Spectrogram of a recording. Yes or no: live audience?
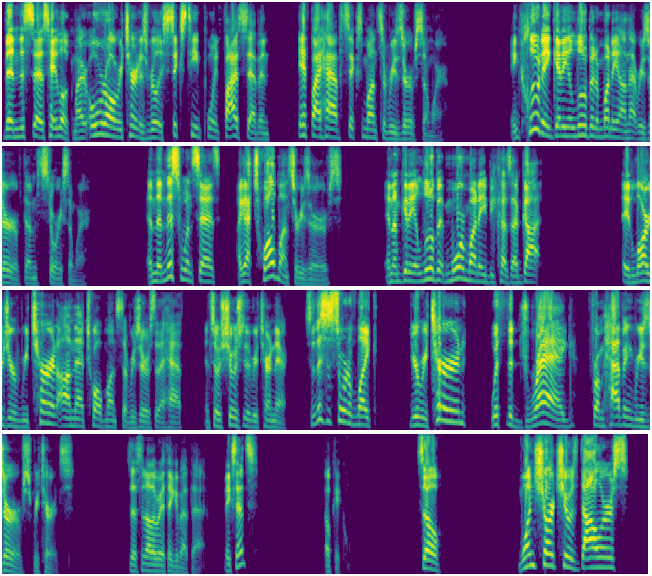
yes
